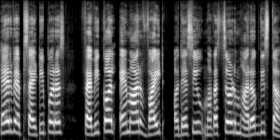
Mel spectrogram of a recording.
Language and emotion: Goan Konkani, neutral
